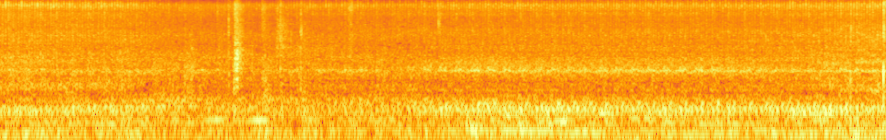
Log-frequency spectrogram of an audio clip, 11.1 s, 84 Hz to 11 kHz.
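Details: 2008 Hyundai Santa Fe at idle: low, lumpy idle with an irregular shake in the exhaust beat instead of a steady hum; ignition misfire traced to a faulty coil on cylinder 5, compared against coil 3 by oscilloscope.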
